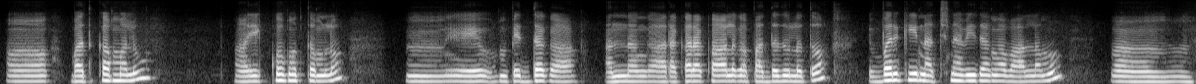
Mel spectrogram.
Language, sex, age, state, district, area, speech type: Telugu, female, 30-45, Telangana, Warangal, rural, spontaneous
